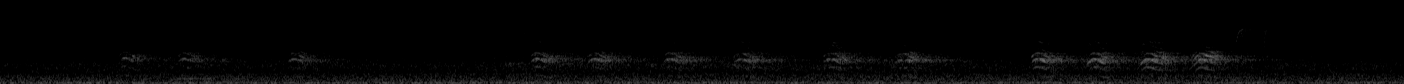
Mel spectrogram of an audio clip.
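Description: A wild bird giving a series of short, repeated calls at about two a second, in three bouts, the last bout the loudest, with a thinner high-pitched call from another bird near the end.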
